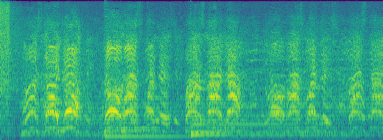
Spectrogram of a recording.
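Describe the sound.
A loud crowd of street demonstrators in Spain chants slogans together in steady, repeated bursts, with a sustained horn-like drone running beneath the voices for much of the time.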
